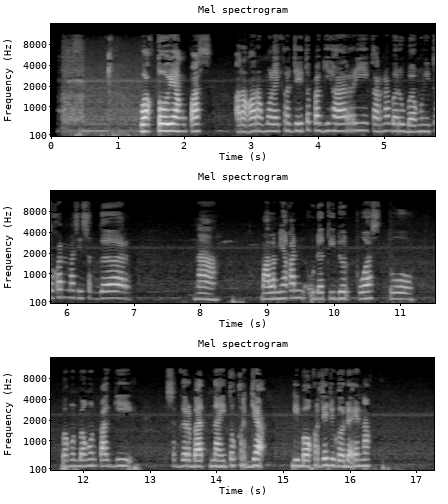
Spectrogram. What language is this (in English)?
Betawi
